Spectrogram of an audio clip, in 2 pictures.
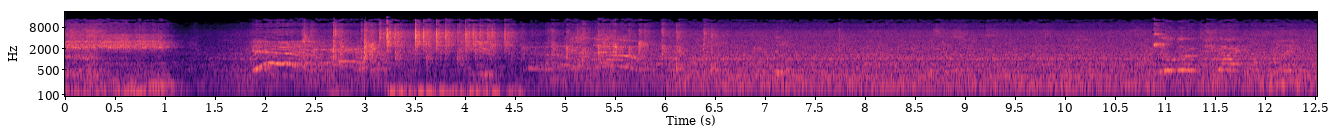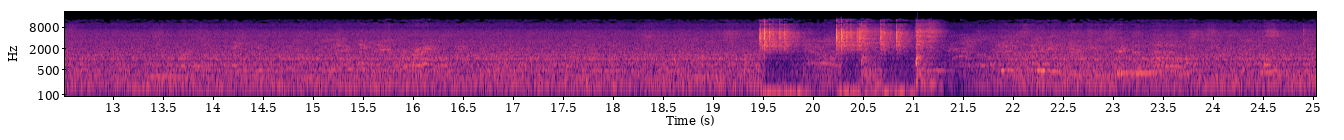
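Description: A heavy metal band plays loudly with distorted guitars and pounding drums in an echoing hall.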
